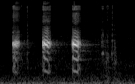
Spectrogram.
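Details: Tame black-naped oriole in Java, a lively caged singer, uttering three rasping, nasal squawks in quick succession about 0.3 seconds apart, followed by a faint softer note, with little background sound.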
